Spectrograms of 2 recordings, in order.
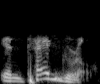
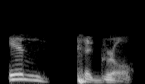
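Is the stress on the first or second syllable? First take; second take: second; first. First: The stress is on the second syllable. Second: The stress is on the first syllable. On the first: "emphasizing the second syllable" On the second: "with the emphasis on the first syllable"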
